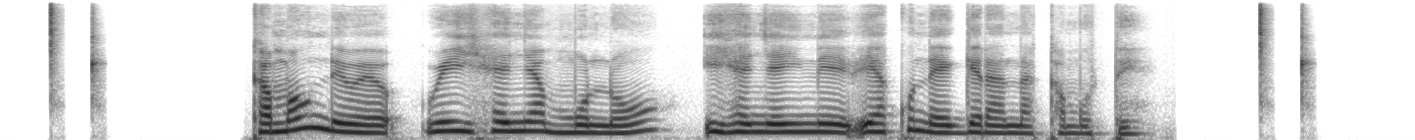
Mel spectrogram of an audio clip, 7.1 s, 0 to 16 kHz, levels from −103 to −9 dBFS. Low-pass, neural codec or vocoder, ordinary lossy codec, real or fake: 14.4 kHz; autoencoder, 48 kHz, 32 numbers a frame, DAC-VAE, trained on Japanese speech; none; fake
